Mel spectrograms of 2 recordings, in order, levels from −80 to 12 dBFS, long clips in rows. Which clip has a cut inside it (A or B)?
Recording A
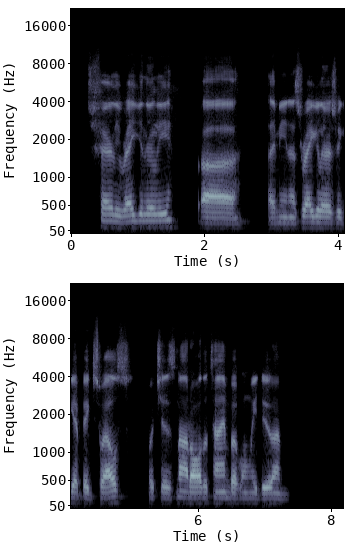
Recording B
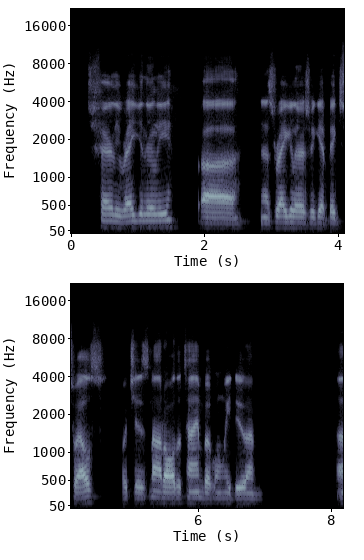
B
